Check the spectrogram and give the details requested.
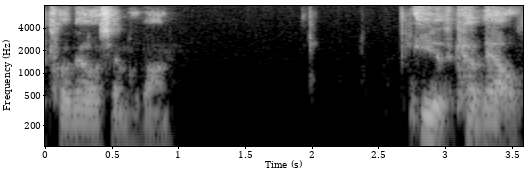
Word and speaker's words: Edith Cavell: Edith Cavell, say it right.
